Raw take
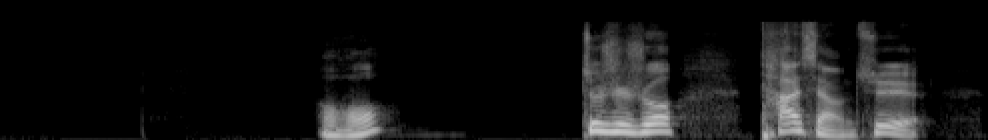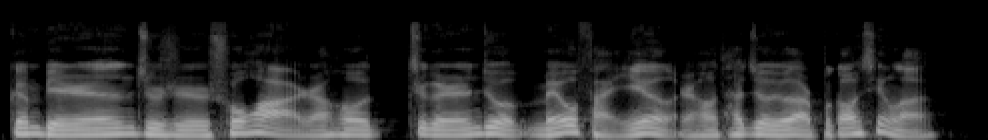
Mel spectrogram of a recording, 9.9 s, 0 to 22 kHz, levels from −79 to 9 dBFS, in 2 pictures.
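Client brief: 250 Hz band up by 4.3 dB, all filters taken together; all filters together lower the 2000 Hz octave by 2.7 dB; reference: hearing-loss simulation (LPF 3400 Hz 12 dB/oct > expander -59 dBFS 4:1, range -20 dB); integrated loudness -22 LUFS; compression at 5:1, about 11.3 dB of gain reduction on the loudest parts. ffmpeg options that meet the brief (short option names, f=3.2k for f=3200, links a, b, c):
-af "equalizer=f=250:t=o:g=6.5,equalizer=f=2k:t=o:g=-3.5,acompressor=threshold=-24dB:ratio=5,lowpass=3.4k,agate=range=-20dB:threshold=-59dB:ratio=4,volume=8dB"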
